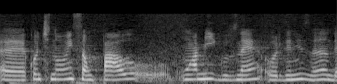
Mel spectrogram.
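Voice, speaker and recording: A woman talks at a fairly high pitch with fairly even intonation. Noticeable background noise sits behind her. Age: young. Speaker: journalist and radio historian. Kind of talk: public talk, storytelling. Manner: conversational, frequent fillers.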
